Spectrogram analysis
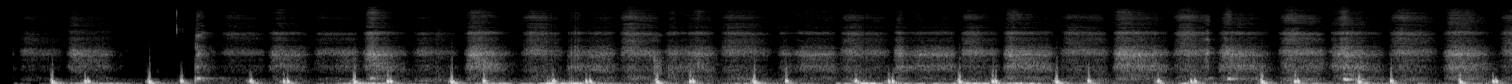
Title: The girl heartbeat and Breathing sound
